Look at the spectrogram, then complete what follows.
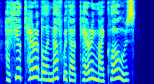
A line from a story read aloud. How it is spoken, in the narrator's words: I cried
